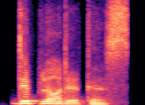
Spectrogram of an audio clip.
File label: "diplodocus", Indian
